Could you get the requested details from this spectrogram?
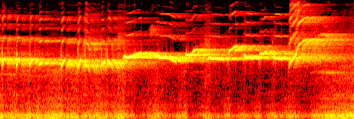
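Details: White-rumped shama song for training young fighter males: a long, wavering whistled line held at one pitch, stepping slightly higher, then a sudden leap to a high whistle near the end, over faint low background noise.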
